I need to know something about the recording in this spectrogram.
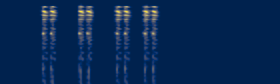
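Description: A short electronic sound effect: four quick, high-pitched double blips in under a second, with silence around them.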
